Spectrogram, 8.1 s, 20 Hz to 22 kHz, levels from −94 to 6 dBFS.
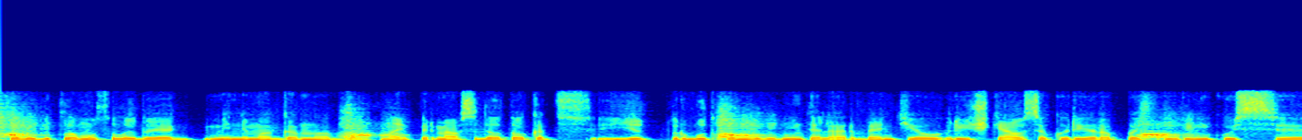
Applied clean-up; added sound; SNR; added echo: neural mask model RNNoise.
